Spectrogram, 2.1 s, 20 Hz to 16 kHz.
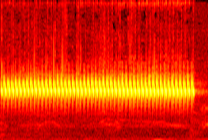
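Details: Common grasshopper warbler, just arriving to breed in the Cantabrian region at Urdaibai, Spain, in April 2021, reels a continuous, very high, insect-like dry trill like a grasshopper without pause, then stops abruptly.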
